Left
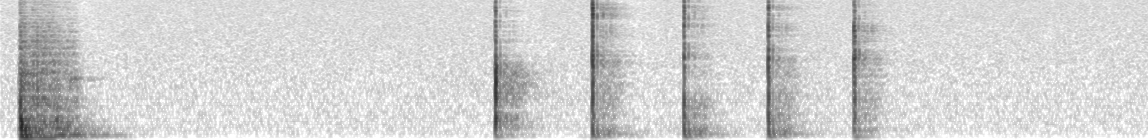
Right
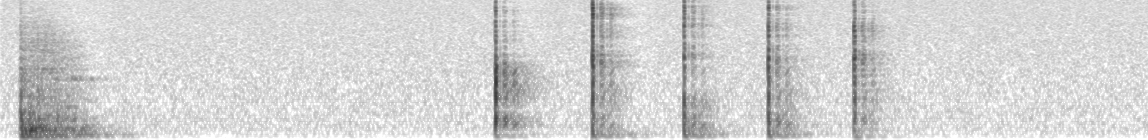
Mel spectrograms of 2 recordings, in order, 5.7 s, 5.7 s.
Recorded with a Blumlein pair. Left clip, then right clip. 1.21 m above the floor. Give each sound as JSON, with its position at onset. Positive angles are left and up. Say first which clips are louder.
{"t": 0.1, "sound": "a thud", "louder": "left 10 dB", "azimuth_deg": 45, "distance_m": 1.7}
{"t": 2.5, "sound": "a clap", "louder": "left 3 dB", "azimuth_deg": 15, "distance_m": 1.1}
